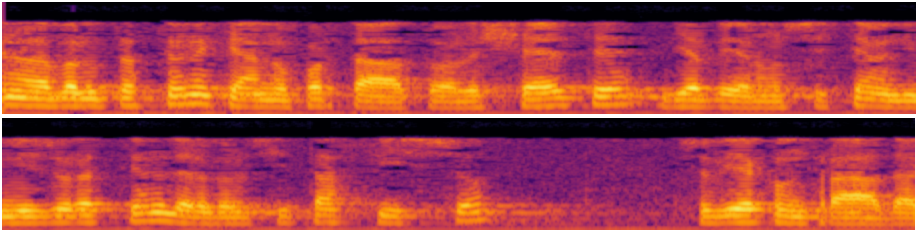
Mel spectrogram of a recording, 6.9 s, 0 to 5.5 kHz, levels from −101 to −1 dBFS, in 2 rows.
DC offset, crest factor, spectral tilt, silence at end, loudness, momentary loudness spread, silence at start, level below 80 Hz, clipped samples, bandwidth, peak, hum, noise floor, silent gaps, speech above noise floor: 0.4%; 18 dB; -11 dB/octave; 0 s; -18 LUFS; 8 LU; 0 s; -58 dBFS; under 0.1%; 3.6 kHz; 0 dBFS; none; -45 dBFS; none; 27 dB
